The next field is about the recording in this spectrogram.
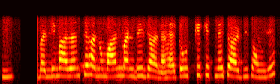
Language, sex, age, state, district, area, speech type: Urdu, female, 18-30, Delhi, Central Delhi, urban, conversation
